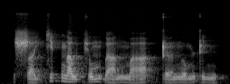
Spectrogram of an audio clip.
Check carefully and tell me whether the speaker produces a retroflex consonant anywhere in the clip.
yes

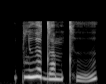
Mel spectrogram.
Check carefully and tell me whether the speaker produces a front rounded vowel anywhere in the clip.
no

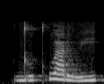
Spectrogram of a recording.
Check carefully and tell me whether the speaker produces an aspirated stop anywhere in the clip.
yes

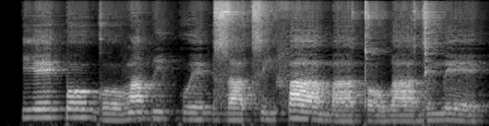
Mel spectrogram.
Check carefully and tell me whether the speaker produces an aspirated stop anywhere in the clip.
no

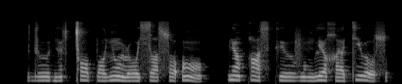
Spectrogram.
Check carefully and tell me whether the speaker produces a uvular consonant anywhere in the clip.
yes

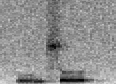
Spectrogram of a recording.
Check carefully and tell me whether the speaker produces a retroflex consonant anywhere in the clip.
no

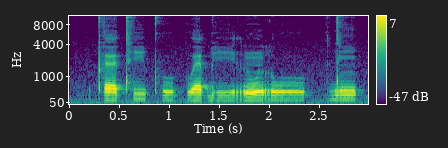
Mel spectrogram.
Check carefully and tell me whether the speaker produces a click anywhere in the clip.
no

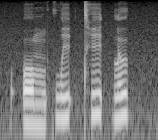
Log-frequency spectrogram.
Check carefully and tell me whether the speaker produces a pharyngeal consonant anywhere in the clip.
no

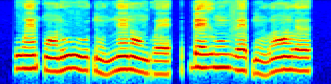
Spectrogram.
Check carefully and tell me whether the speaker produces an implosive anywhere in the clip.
yes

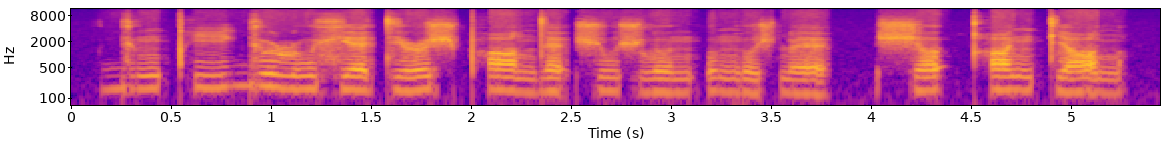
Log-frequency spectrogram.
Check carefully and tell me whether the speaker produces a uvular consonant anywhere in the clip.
yes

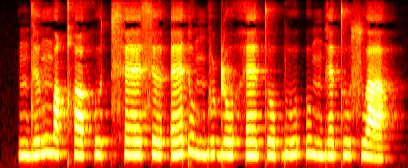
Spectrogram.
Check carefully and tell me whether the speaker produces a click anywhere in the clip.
no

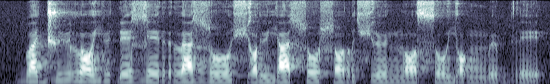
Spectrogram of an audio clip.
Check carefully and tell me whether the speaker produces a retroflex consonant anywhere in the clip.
no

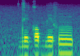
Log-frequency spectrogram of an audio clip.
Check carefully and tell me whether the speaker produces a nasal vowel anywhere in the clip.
yes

